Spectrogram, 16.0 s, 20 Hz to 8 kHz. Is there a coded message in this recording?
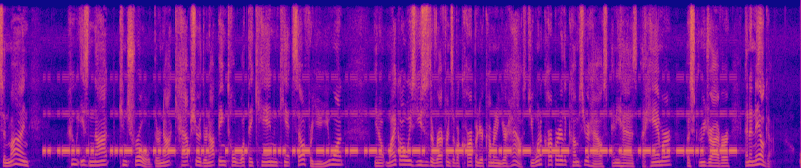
Yes: Morse code (with Esperanto letters) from 0.8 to 14.8 s, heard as a keyed tone, machine-sent, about 25 wpm, 870 Hz, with room echo and speech in English. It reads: ILI VIVIS EN BUKAREŜTO KAJ PARIZO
